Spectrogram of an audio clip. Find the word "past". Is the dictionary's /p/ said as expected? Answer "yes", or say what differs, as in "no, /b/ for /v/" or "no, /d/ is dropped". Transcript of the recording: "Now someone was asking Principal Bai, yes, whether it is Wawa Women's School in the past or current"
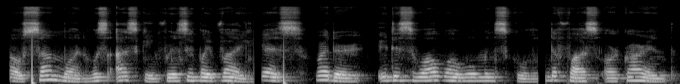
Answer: no, /f/ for /p/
